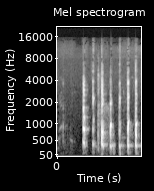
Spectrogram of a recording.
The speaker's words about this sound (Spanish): sus cinco gallinas ah. Las meto al patio y estudio su comportamiento.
